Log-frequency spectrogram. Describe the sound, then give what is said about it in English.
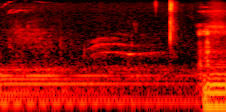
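Cats kept indoors meow along to a song over a steady, droning instrumental background, their calls rising and sliding in pitch, with a louder burst of sound near the end. “And the cats are gonna sing along, it seems.”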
